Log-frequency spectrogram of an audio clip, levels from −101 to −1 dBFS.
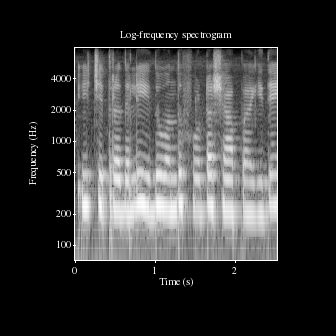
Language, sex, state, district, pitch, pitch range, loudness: Kannada, female, Karnataka, Koppal, 230 Hz, 215-235 Hz, -13 LUFS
